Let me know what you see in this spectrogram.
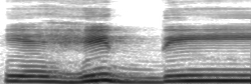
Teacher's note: மேல சின்ன மத் இருக்கறதுனால அதை மூணு அலிஃப் எக்ஸ்ட்ரா எழுத்து தீ அப்படின்னு நம்ம இழுக்கணும்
